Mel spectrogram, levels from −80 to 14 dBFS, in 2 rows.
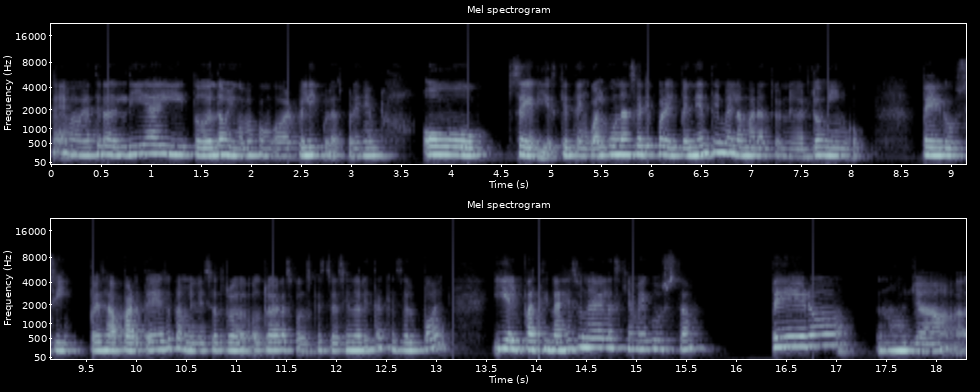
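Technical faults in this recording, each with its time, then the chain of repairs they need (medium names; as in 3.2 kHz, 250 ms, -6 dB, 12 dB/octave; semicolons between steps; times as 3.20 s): tick 33 1/3 rpm -13 dBFS
14.02 s: pop -9 dBFS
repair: de-click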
